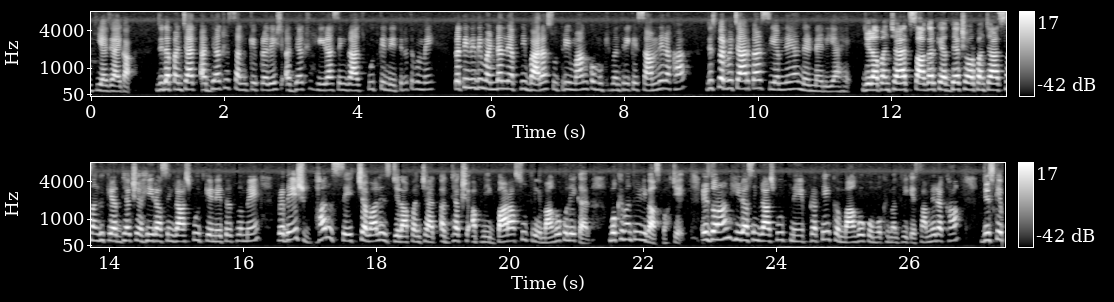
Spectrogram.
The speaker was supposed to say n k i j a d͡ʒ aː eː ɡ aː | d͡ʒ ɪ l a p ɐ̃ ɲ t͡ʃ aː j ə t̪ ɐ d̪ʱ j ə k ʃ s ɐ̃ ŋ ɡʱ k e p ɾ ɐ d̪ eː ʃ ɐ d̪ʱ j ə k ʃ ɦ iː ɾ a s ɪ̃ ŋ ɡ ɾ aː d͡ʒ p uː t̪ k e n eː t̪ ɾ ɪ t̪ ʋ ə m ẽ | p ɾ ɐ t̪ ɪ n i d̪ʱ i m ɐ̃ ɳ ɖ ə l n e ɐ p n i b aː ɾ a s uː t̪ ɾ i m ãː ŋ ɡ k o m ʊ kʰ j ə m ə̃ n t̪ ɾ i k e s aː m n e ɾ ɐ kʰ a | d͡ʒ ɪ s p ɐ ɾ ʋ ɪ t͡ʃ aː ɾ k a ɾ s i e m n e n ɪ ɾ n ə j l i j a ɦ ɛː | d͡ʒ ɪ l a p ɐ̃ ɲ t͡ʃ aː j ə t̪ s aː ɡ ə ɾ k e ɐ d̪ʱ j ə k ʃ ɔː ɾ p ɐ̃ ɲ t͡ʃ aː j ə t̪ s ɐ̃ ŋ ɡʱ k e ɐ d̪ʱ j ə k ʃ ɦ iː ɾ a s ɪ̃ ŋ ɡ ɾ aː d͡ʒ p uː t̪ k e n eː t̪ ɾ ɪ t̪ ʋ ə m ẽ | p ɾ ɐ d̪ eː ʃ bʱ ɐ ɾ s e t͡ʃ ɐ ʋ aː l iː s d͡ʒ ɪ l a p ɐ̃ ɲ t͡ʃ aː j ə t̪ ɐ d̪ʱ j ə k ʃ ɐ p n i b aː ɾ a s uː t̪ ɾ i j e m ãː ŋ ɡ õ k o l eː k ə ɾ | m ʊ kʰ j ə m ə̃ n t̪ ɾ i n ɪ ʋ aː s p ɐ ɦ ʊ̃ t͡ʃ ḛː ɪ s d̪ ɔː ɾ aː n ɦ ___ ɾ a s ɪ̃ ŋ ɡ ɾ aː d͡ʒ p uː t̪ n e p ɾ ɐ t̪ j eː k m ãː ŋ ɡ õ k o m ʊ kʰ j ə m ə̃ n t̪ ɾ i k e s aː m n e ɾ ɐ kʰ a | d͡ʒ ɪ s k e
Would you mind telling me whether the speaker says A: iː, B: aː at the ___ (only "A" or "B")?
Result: A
